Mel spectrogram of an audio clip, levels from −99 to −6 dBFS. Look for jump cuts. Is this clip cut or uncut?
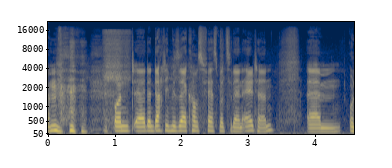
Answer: uncut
